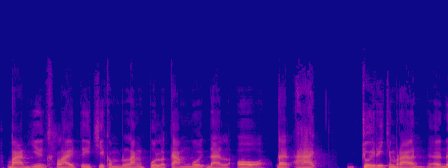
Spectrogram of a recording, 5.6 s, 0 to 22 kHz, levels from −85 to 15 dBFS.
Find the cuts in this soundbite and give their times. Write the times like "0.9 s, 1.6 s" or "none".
3.4 s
